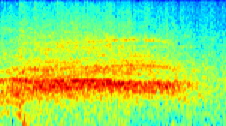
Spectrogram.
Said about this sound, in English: And cue applause.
